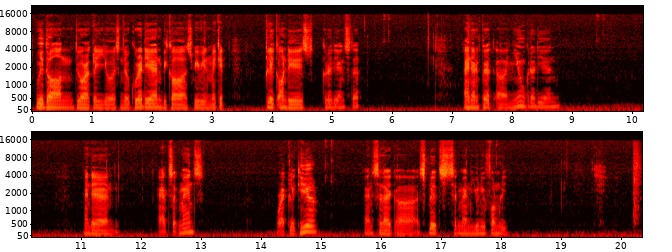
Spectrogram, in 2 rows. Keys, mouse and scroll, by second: 5.8 click, 9.4 click, 17.8 click.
